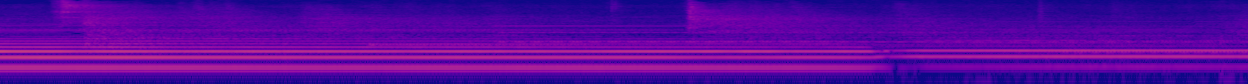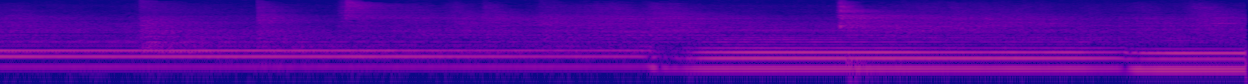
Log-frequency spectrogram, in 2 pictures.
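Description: Tenor saxophone sustaining three long low notes, each held four to five seconds, with the pitch shifting between them. Short bright percussion strokes sound about every three and a half seconds over the held tones.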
